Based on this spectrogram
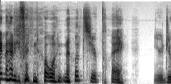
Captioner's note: laughs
